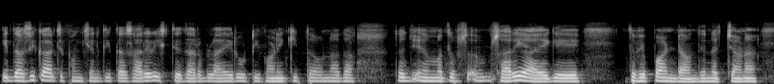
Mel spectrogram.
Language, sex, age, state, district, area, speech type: Punjabi, female, 30-45, Punjab, Jalandhar, urban, spontaneous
